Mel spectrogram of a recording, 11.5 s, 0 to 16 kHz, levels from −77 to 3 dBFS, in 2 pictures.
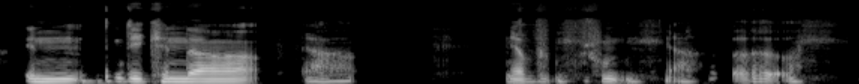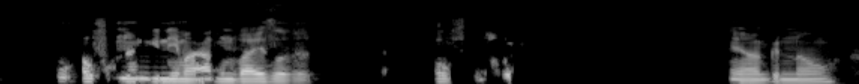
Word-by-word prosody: in 125 +3 +2
die 130 -4 0
Kinder, 120 -4 +4 0.3
ja, 140 +2 -8 1.0
ja 115 +1 -2
w 130 - -10 0.2
schon, 125 0 -7
ja, 130 -1 -11 0.2
äh, 130 -2 -5 0.9
o - - -5
auf 140 -1 +2 0.2
angenehme 125 -2 +4
Art 125 0 +3
und 120 -1 +2
Weise 115 -1 +3 0.8
aufgedrückt. 125 -2 -6 1.4
Ja, 110 -1 +1
genau. 115 +2 -3
125 Hz, 95 wpm, -23 LUFS, 115-130 Hz, 1.4 s, Kinder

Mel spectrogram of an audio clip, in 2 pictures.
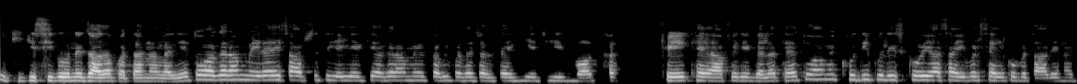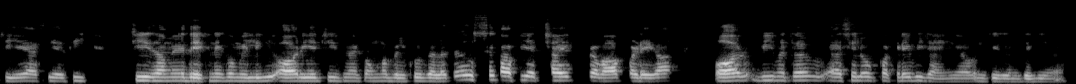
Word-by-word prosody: कि 160 - -10
किसी 175 0 +1
को 175 0 +6
उन्हें 170 0 +4
ज़्यादा 165 -1 +9
पता 155 0 +3
ना 155 0 -2
लगे। 150 +4 0
तो 220 - +4
अगर 215 +1 +4
हम 220 0 +1
मेरा 205 0 +1
हिसाब 205 -2 +1
से 195 +2 -13
तो 200 +1 -9
यही 190 -1 -2
है, 185 - -4
कि 170 - -6
अगर 190 0 -1
हमें 185 0 -6
कभी 180 +1 -1
पता 175 0 -1
चलता 170 -1 -2
है 165 - -2
कि 170 +2 -10
ये 165 - -7
चीज़ 170 0 -9
बहुत 155 0 +1 0.2
ख - - 0 0.5
फेक 180 0 +3
है 180 - +5
या 165 -1 +4
फिर 175 0 -3
ये 175 - -1
गलत 165 +1 -2
है, 180 +1 +2
तो 235 +5 -4
हमें 230 0 -7
खुद 220 -1 -4
ही 220 - -1
पुलिस 210 -2 -1
को 200 -1 +3
या 195 -1 +4
साइबर 180 0 0
सेल 180 -1 -1
को 180 +1 -5
बता 160 -3 -3
देना 165 0 -9
चाहिए। 155 +1 -4
ऐसी-ऐसी 160 +1 -6 0.5
चीज़ 180 -1 +3
हमें 170 0 0
देखने 165 +1 +2
को 170 0 -2
मिली 160 +1 0 0.2
और 160 0 +5
ये 160 0 +3
चीज़ 165 -1 -5
मैं 160 -1 -6
कहूँगा 160 0 -7
बिल्कुल 150 +2 -3
गलत 150 0 0
है। 200 - -1
उससे 215 0 -2
काफ़ी 195 0 +3
अच्छा 180 0 +1
एक 180 - -3 0.2
प्रभाव 160 -2 +3
पड़ेगा। 160 +1 +1 0.6
और 180 +2 +5
भी 190 0 -5
मतलब 185 0 -4
ऐसे 170 +2 -4
लोग 180 -1 -4
पकड़े 170 0 -4
भी 180 0 -4
जाएँगे 145 -2 -8
उनकी 145 0 -6
ज़िंदगी 135 0 -6
में। - - -13
170 Hz, 225 wpm, -21 LUFS, 160-185 Hz, 0.6 s, ज़्यादा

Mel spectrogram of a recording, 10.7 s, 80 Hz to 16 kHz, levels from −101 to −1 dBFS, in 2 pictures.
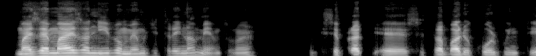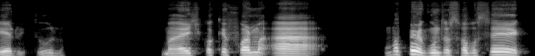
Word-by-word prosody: mas 130 +2 -1
é 145 - +5
mais 150 +2 +4
a 160 - 0
nível 145 0 -4
mesmo 130 +2 -6
de 145 0 -32
treinamento, 140 -7 -12
né. 105 +2 -14 0.7
Você - - -12
pra - - -2 0.2
eh, 100 -1 -6
você 110 - -34
trabalha 110 +1 0
o - - -25
corpo 115 -1 -11
inteiro 115 +4 -3
e - - -25
tudo, 135 0 -15 1.0
mas 145 +1 0
de - - -26
qualquer 170 +1 -5
forma 165 +1 +2
a 140 -2 +2 0.7
uma 205 +6 -5
pergunta 160 -8 +6
só 155 - -2
você 175 +3 +2
145 Hz, 155 wpm, -25 LUFS, 120-155 Hz, 1.0 s, pergunta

